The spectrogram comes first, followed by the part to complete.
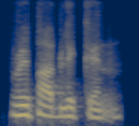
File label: "republican", Indian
